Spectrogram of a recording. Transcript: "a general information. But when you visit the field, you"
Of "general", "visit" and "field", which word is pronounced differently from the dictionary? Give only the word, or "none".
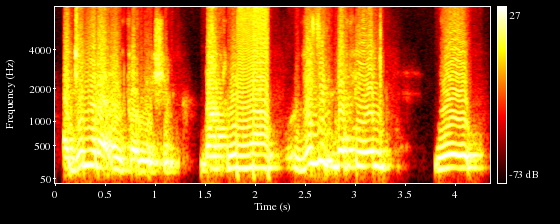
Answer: none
